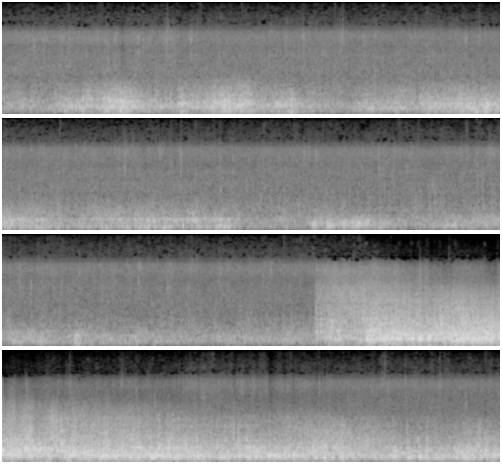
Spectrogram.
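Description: Heavy rain pouring onto paving, with thunder rumbling in the first ten seconds or so. About two-thirds of the way through, a sudden loud thunderclap breaks and rolls on for the last ten seconds, slowly easing.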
